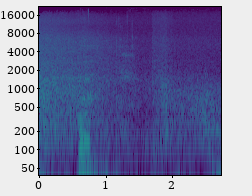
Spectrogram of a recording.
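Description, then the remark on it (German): A steady wash of surf rolls over a beach at sunset as it turns a bit cold, with a soft low thump early on and a faint breeze mixed into the constant hiss. No one speaks. “Guck dir nochmal einen letzten Blick hier aufs Meer.”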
